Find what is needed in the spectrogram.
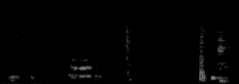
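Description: A few faint, short vocal sounds, coming through a video-call microphone.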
